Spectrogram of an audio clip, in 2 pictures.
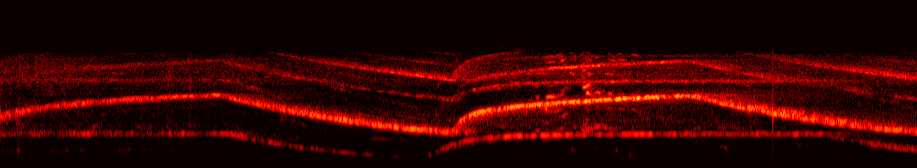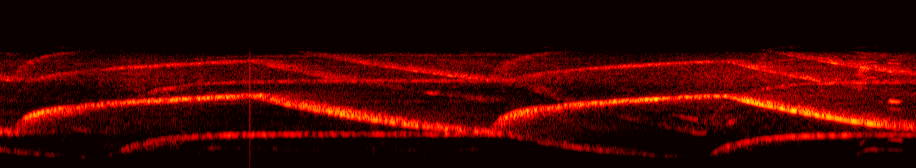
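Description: Fire-response emergency sirens wailing, each sweep rising in pitch and then falling more slowly, about one cycle every five seconds, growing louder toward the end.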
